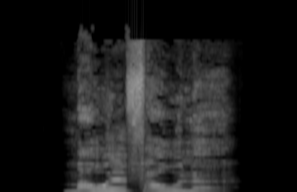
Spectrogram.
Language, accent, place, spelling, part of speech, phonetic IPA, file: German, Germany, Berlin, maulfaule, adjective, [ˈmaʊ̯lˌfaʊ̯lə], De-maulfaule.ogg
- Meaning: inflection of maulfaul: 1. strong/mixed nominative/accusative feminine singular 2. strong nominative/accusative plural 3. weak nominative all-gender singular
